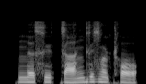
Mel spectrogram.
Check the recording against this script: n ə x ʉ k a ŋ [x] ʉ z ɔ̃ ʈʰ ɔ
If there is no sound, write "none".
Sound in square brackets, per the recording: ɡ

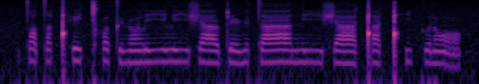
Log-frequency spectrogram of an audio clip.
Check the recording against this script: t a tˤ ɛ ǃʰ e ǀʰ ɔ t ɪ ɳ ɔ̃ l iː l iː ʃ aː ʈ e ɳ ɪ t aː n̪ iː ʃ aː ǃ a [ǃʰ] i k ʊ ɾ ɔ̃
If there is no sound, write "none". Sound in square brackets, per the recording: ǃʰ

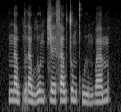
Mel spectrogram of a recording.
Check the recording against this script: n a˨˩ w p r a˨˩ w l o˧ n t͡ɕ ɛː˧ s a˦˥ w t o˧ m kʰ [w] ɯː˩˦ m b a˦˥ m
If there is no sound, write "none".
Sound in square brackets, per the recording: w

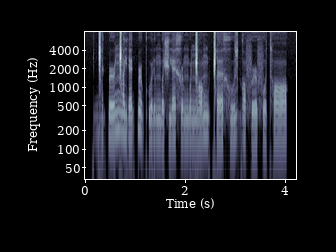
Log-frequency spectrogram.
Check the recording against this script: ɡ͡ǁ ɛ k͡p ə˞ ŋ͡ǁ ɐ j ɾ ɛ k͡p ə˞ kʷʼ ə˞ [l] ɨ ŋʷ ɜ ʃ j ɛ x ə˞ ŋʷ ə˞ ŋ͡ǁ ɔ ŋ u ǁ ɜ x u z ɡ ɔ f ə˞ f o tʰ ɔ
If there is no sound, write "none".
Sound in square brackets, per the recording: ɾ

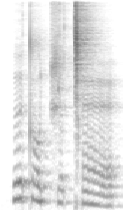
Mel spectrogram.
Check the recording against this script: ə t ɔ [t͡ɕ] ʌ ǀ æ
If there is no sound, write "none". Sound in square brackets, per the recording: t͡ɕ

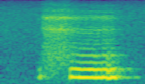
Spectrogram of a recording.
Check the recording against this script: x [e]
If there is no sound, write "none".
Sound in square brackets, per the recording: i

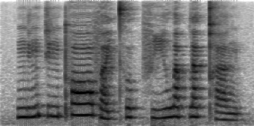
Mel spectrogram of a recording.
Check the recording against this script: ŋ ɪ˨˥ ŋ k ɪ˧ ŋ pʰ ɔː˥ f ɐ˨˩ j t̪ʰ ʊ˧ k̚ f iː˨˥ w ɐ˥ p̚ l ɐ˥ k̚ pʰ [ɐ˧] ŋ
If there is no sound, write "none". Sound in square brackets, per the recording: ɐ˨˩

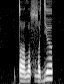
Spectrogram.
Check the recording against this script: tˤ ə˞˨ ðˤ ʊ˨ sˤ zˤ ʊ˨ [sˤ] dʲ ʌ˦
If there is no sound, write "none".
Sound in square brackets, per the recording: none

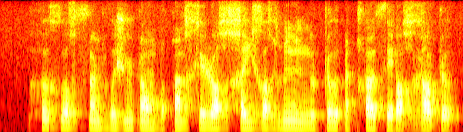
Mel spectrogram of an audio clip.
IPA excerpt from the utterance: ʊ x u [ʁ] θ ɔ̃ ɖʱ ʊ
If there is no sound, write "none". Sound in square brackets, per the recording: ʁ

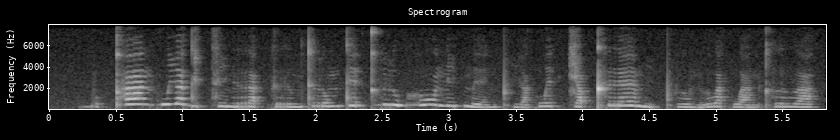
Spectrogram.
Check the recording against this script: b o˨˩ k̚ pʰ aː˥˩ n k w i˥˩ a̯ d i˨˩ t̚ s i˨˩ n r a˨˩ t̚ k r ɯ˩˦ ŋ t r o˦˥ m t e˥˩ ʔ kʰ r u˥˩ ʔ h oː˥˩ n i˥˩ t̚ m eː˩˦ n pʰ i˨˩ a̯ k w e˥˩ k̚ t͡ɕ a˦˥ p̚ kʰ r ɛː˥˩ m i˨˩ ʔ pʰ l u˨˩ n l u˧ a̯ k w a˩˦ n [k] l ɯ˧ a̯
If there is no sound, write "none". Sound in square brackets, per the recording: kʰ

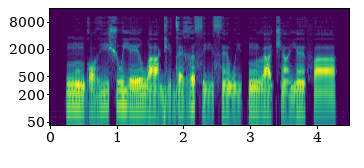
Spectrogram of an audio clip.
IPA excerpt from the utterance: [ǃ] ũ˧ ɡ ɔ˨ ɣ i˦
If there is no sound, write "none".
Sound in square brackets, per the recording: ŋ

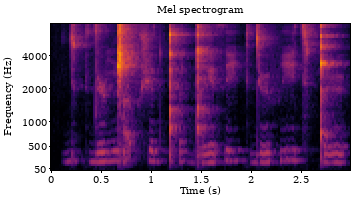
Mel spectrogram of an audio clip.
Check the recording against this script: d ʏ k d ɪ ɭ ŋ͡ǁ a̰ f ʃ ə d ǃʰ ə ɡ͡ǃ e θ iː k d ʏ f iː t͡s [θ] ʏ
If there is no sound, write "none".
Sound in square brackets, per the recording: ǃ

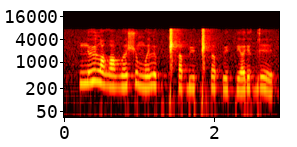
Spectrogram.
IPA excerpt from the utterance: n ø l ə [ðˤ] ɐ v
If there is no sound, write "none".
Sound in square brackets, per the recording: ðˤ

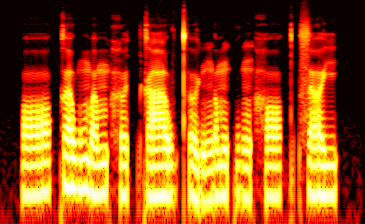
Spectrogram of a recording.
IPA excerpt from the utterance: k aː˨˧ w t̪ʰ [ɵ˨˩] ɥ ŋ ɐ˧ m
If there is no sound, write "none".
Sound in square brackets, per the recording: ɵ˨˩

